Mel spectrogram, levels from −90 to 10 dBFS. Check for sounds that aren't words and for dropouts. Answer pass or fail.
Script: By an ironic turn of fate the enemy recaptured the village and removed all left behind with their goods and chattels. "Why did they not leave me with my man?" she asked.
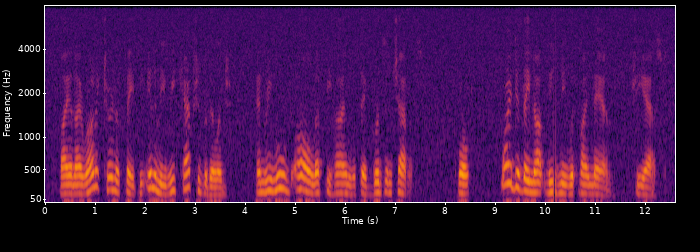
fail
